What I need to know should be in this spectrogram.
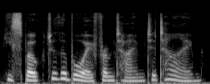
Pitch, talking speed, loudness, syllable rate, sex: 190 Hz, 255 wpm, -19 LUFS, 5.1 syllables/s, female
